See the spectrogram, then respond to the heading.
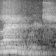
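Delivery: stress on "lan" in "language". Showing a class how to say the word: stress on LAN in language. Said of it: "So lang will be louder".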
